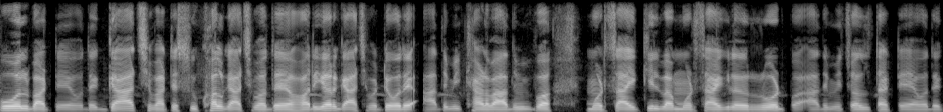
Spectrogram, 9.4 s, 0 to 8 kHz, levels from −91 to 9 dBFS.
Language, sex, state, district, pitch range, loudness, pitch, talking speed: Bhojpuri, male, Bihar, Muzaffarpur, 120-130 Hz, -18 LUFS, 125 Hz, 185 wpm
